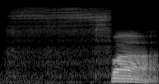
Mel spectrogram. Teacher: makhrajnya adalah di ujung ya ujung gigi seri atas bertemu dengan bibir bawah fa disertai dengan suara apa disertai dengan ee mengalirnya nafas seperti itu.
